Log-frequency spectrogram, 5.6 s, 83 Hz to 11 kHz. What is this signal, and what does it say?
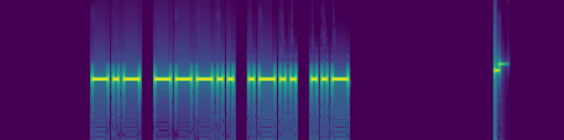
Morse code, heard as a keyed tone, about 22 wpm, 700 Hz. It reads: K8LU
